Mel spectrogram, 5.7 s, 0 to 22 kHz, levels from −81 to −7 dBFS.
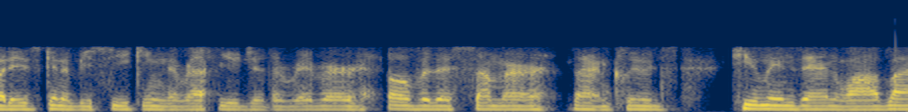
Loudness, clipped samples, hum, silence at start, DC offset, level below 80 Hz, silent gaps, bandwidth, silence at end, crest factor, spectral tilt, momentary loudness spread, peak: -20 LUFS; under 0.1%; none; 0 s; under 0.1%; -56 dBFS; none; 4.1 kHz; 0 s; 18 dB; -6.5 dB/octave; 8 LU; -2 dBFS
